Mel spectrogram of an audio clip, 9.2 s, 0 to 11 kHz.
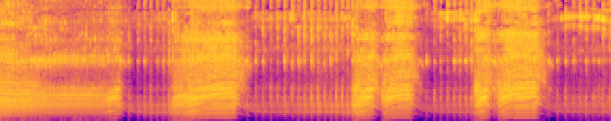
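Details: Stihl HS80 hedge trimmer, yard-sale find, after fuel system cleaning and carburetor work for no-start: two-stroke fires up cold, settles to steady crackling idle with clean sharp rev-ups, no stumbling; runs healthy.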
